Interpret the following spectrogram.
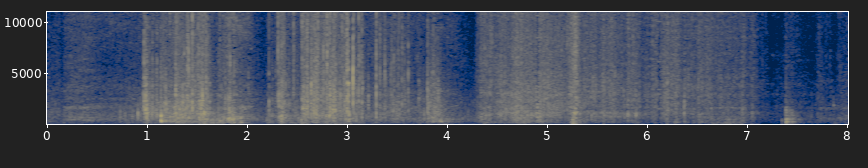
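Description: Plastic packaging crinkling and rustling as hands rummage through a cardboard box, louder in the first half and dying down toward the end.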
